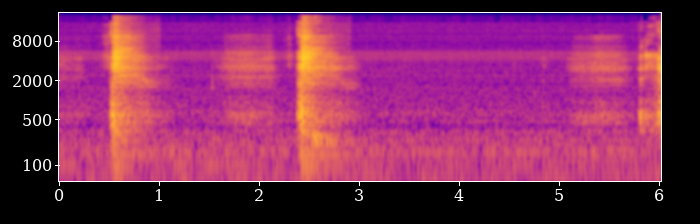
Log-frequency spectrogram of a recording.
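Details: Female who can't stop sneezing: two loud explosive sneezes with quick breaths in between and a third beginning at the end; a run of repeated sneezing.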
